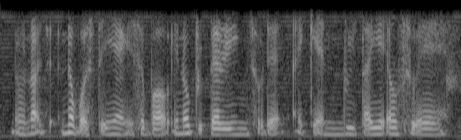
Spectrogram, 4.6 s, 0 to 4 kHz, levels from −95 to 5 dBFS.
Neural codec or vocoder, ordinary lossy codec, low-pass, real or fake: none; none; 3.6 kHz; real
